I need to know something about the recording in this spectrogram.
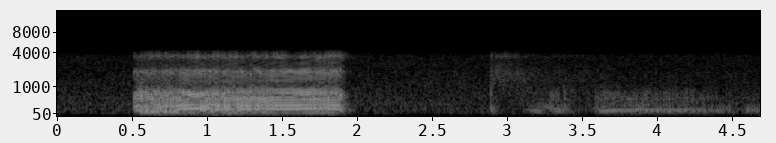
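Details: Very loud snoring from a sleeping dog: one long, loud, rattling snore, then quieter snuffling breath sounds.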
